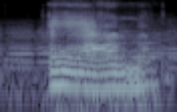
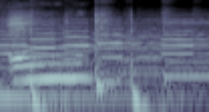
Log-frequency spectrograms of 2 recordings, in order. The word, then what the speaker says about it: Ain: Is it meant to be pronounced Ain? Still looks like Anne to me. Oh, and it's not double N. Oh, okay. Yeah, it would be Ain.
